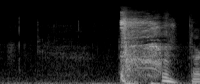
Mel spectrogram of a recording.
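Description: A man clears his throat once, a short harsh burst with a falling pitch a little over a second in.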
